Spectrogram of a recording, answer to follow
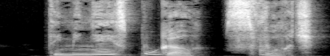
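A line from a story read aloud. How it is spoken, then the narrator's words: Hissing young woman. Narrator (Russian): прошипела девушка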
